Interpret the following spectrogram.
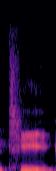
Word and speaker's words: Teague: I say Teague in my mind. The GH, I'm like, I don't know if you pronounce the G. I say Teague, but yeah, he is one of the founders of the Saint.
